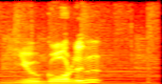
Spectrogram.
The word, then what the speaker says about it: Djurgården: Djurgården is how I've listened to it online, is how to pronounce it. Not Djurgården. That was a bit French of me in the last episode.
